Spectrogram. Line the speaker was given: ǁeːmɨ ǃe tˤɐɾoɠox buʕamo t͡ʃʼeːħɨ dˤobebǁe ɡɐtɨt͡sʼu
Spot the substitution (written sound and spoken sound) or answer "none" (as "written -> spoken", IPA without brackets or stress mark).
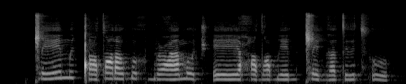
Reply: none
